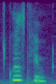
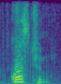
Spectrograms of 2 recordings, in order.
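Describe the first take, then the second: First: It is read in a squeaky little-mouse voice. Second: It is read in a normal speaking voice.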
